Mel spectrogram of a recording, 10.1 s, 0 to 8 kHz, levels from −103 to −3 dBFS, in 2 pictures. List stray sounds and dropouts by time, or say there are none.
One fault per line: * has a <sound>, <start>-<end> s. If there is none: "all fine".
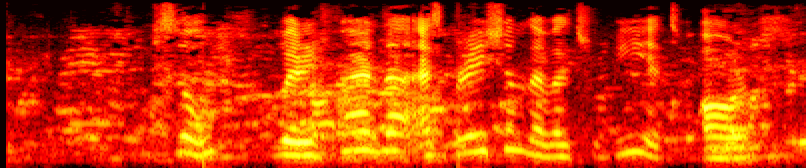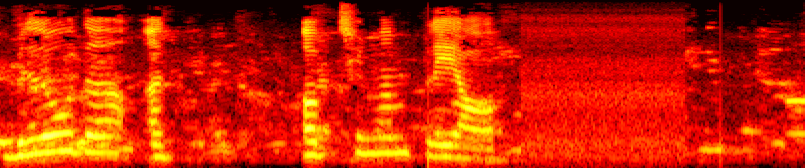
all fine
